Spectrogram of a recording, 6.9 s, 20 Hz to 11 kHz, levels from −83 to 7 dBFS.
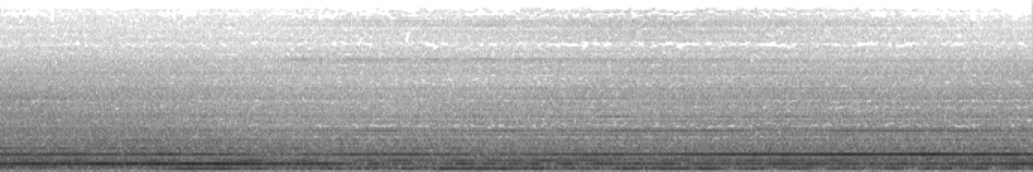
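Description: No technical faults can be heard anywhere in the audio, with the signal staying steady and intact throughout.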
